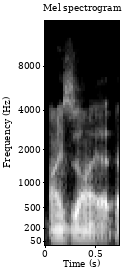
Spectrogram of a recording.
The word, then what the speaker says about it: Isaiah: One is Isaiah, that is the correct pronunciation of the book of Isaiah, Okay.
